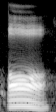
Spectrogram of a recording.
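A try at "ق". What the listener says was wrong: Buka. Dibuka lagi. Dibuka lagi mulutnya.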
